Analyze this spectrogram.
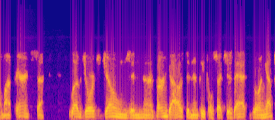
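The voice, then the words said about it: Smooth radio-style speaking voice. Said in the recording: “you've got a nice radio voice”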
